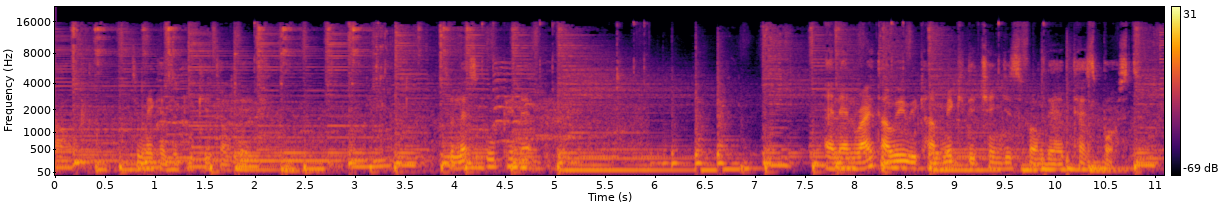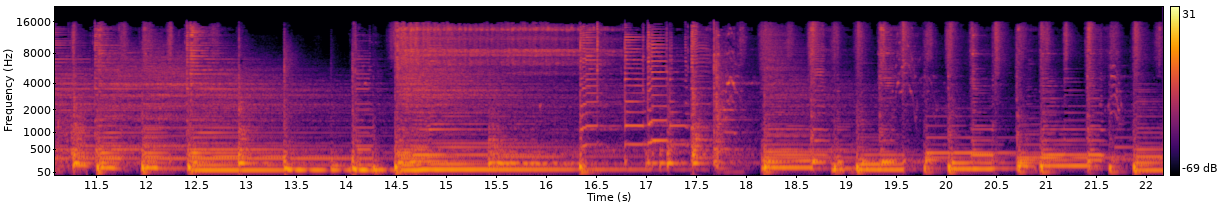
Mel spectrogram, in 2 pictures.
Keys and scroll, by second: 11.3 Caps_Lock, 11.7 g, 13.3 BackSpace, 14.0 g, 14.2 o, 15.5 BackSpace, 15.7 BackSpace, 16.7 Caps_Lock, 17.0 g, 18.0 o, 19.3 Return, 22.0 BackSpace.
